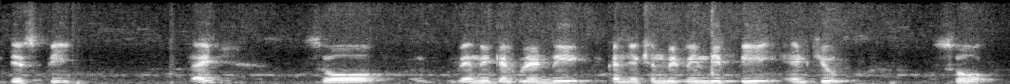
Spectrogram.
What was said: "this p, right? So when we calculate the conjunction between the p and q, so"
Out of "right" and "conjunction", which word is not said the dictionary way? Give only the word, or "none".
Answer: conjunction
